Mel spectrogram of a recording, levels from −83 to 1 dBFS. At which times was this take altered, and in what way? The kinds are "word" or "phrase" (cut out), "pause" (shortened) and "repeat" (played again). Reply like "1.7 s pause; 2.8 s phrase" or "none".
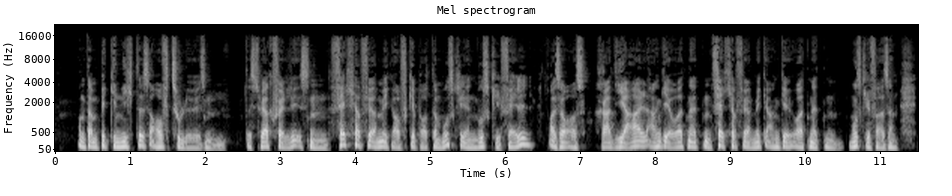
6.5 s pause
